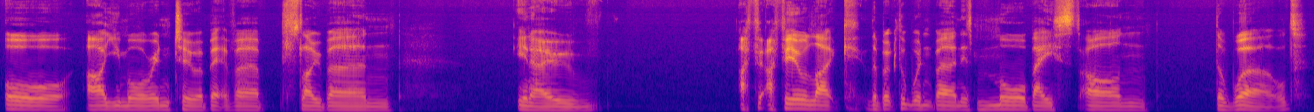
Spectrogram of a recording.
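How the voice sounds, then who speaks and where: Lower-pitched man, measured, dry close sound. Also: fairly even intonation, a little mellow, clean tone, dry recording. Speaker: podcast co-host. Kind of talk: casual book discussion chat.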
